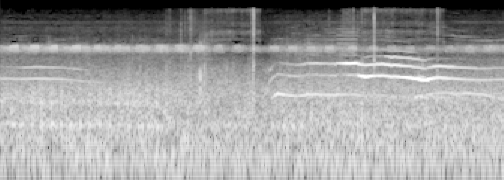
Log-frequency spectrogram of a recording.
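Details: Park-dwelling cats in a fight that has gone on for over a year: faint wavering tones give way to a long, strained, harmonic-rich yowl that bends up and down, over a steady pulsing insect chorus.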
